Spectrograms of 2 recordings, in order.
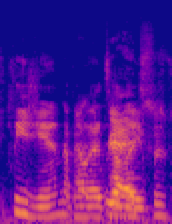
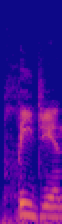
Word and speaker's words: Plegian: plaguing she's playing she's pleasian pronounced plegian which i didn't know listen calling it plegian is for the plebeians well that's kind of why i'm like that sounds more like plebeian anyway um katarina also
